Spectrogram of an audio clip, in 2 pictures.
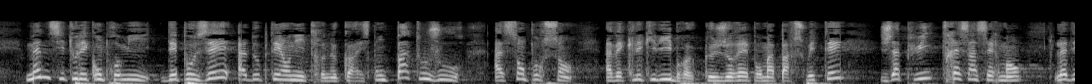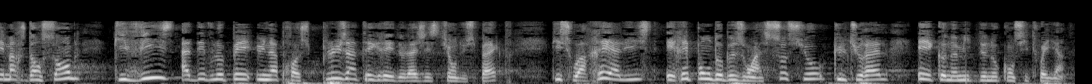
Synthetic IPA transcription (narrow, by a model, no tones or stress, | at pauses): mɛmsit̪ulekɔ̃pχɔmid̪epozead̪ɔpt̪eɑ̃nit̪χənəkɔʁɛspɔ̃d̪̚pat̪uʒuʁasɑ̃puʁsɑ̃ | avɛklekʲilibʁəkəʒɔʁɛpuʁmapaʁswɛt̪e | ʒapɥit̪χɛsɛ̃sɛʁmɑ̃ | lad̪emaʁʃd̪ɑ̃sɑ̃bl | kʲivizad̪evlɔpeʔynapχɔʃplyzɛ̃t̪eɡʁed̪əlaʒɛst̪jɔ̃d̪yspɛk̚t̪χkʲiswaʁealist̪eʁepɔ̃d̪obəzwɛ̃sɔsjokʲylt̪yʁɛleekɔnɔmik̚d̪ənokɔ̃sit̪wajɛ̰̃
